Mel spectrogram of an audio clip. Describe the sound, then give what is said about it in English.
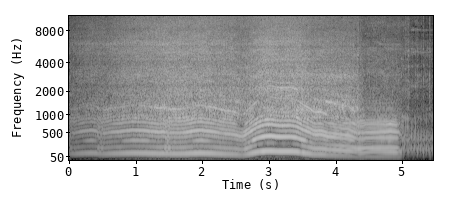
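A chainsaw runs steadily through wood for about five seconds at Scotty Creek, bucking felled trees into about eight-foot lengths during cleanup, its loud buzzing engine tone dipping and rising as it bites into a log, then cutting off near the end. “Yeah, so we were bucking the trees up into about eight foot lengths.”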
